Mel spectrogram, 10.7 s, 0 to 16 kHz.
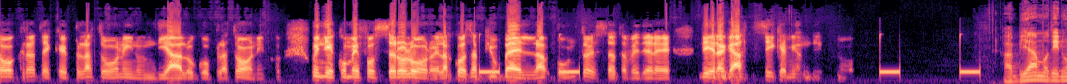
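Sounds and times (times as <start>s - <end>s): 
speech: 0.0s - 8.5s, 10.0s - 10.6s
telephone busy signal on a lost phone line: 4.8s - 5.0s, 9.6s - 9.8s.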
